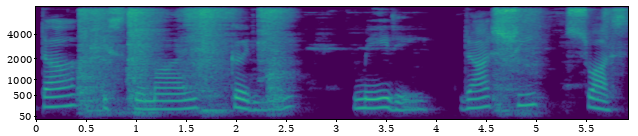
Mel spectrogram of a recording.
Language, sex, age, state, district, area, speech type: Dogri, female, 30-45, Jammu and Kashmir, Jammu, urban, read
